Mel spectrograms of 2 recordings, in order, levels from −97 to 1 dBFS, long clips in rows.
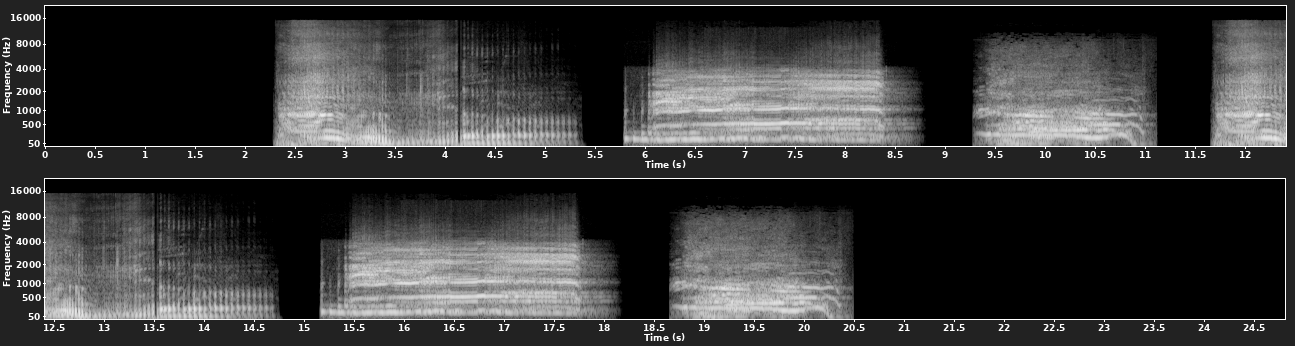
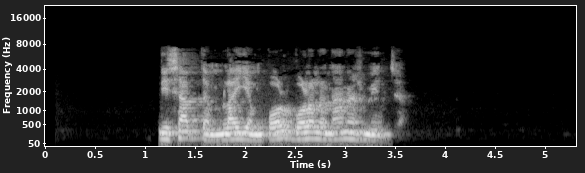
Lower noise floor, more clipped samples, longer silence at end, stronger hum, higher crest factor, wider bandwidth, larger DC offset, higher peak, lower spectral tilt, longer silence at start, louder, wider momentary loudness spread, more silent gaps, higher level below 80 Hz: about the same, under -90 dBFS vs -89 dBFS; neither; first, 4.45 s vs 1.75 s; neither; about the same, 18 dB vs 18 dB; first, 15.5 kHz vs 7.6 kHz; neither; about the same, 0 dBFS vs -2 dBFS; about the same, -6 dB/octave vs -5.5 dB/octave; first, 2.3 s vs 1.15 s; about the same, -16 LUFS vs -16 LUFS; first, 15 LU vs 8 LU; first, 5.41-5.77 s, 8.80-9.27 s, 11.13-11.65 s, 14.78-15.15 s, 18.18-18.65 s vs none; first, -34 dBFS vs -58 dBFS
